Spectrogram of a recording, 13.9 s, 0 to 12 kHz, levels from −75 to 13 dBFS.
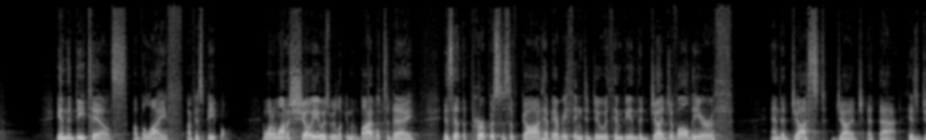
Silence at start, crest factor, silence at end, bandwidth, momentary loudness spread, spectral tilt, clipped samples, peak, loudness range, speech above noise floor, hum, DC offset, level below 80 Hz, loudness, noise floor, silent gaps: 0.85 s; 16 dB; 0 s; 12 kHz; 12 LU; -6 dB/octave; under 0.1%; 0 dBFS; 3 LU; 44 dB; none; under 0.1%; -54 dBFS; -16 LUFS; -60 dBFS; none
